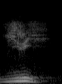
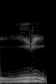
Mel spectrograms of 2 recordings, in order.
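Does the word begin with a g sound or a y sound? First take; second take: g sound; y sound. First: The word begins with a g sound. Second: The word begins with a y sound. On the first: This is the Mali Bamana form. "Les Bamana, ils disent Giri" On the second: This is the Burkina Faso form. "nous, on dit Yiri pour dire arbre"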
